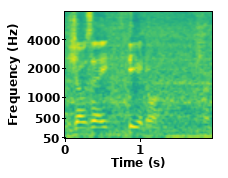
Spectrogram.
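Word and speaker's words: José Théodore: saying that for the last 12 years it's Jose Theodore there we go all right I'll still get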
